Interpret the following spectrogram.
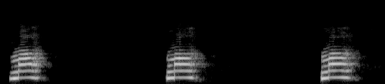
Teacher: It is a neutral tone. Neutral tone. So we should read it quick and soft, right? Quick and soft.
